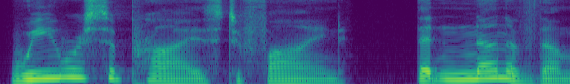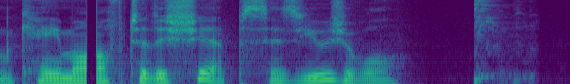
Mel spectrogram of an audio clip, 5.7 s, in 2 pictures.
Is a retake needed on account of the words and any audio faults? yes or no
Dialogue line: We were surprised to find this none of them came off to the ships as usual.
yes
